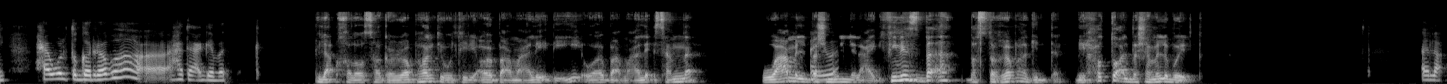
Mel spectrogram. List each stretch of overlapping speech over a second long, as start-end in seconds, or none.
none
